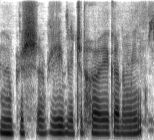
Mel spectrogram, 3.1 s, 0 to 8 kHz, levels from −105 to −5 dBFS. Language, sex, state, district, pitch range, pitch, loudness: Hindi, male, Bihar, Araria, 145-150 Hz, 145 Hz, -15 LUFS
